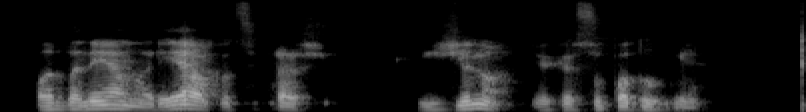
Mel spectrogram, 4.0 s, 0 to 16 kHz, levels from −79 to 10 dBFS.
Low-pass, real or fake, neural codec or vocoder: 14.4 kHz; fake; codec, 44.1 kHz, 2.6 kbps, SNAC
